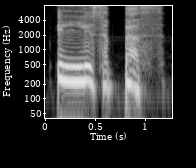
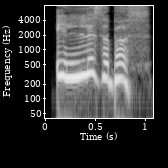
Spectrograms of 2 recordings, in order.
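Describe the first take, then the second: First: Scolding. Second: Higher and louder rebuke; sharp scolding. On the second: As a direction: bark her name in reproach. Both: A narrator's reading. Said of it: "Harriet scolded".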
